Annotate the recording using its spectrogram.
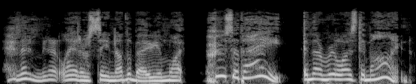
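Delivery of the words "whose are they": high-pitched disbelief, retold; baffled surprise. New mother seeing two babies, baffled surprise. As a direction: blurt it high, acting bewildered.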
